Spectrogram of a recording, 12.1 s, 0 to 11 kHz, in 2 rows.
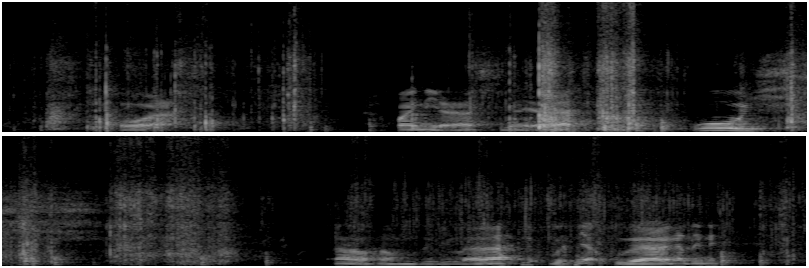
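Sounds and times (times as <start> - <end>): cardboard ripping and crinkling: 0.0 - 2.4, 3.4 - 12.0.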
